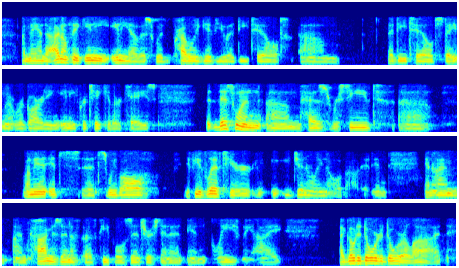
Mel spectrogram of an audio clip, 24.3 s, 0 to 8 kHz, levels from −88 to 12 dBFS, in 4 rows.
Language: English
